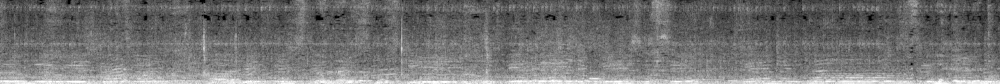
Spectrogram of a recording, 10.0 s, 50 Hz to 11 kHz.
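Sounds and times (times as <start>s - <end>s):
group singing a slow hymn: 0.0s - 10.0s.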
